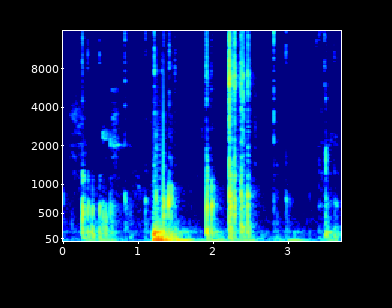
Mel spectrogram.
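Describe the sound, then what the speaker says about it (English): Typing on a computer keyboard, a few scattered clicks and clacks in short irregular bursts with quiet gaps, close and moderately loud. "why am I typing instead of talking?"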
